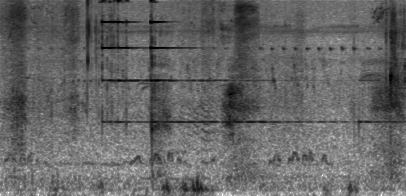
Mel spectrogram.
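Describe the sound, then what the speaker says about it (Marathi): A small metal bell tied on a farm animal rings out with a clear, sustained tone, faint and somewhat distant, amid quiet outdoor rustling and shuffling in a field. "परत बांधतो कुठल्या तरी जनावराला शिल्लक घंटी"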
